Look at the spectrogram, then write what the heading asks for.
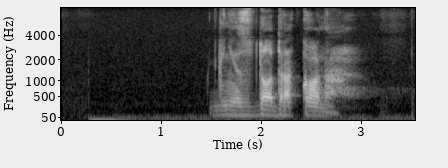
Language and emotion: Russian, angry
